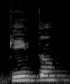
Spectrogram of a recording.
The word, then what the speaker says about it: Quinto: How do you pronounce it again? Quinto, which is fifth.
